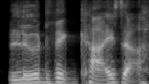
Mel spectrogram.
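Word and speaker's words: Ludwig Kaiser: don't say it right what's his name again ludvig Kaiser yes there you go um so anyways why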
